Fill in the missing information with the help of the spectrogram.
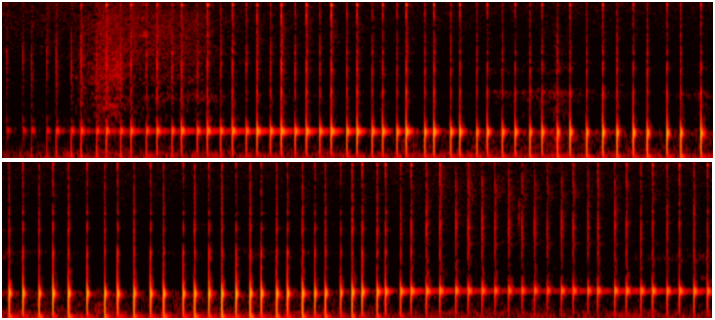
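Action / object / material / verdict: tap / faceted glass tumbler / glass / none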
